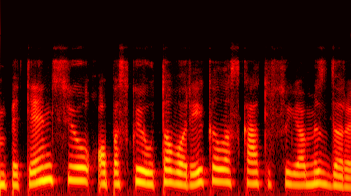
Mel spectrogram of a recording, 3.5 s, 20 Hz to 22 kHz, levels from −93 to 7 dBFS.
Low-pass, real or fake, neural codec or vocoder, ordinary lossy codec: 7.2 kHz; real; none; Opus, 32 kbps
